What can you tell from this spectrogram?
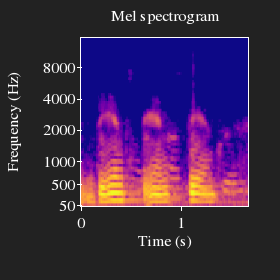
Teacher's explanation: you heard the extreme raising of short a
